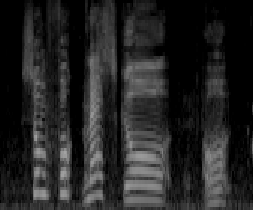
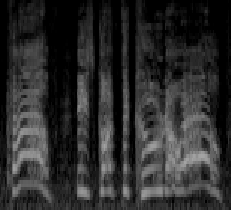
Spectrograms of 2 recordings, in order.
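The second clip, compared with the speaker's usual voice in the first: high hammy calls for help; mock cry for help; 4 semitones higher than usual. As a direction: play-act a panicked victim. Voicing Kuno calling for help.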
